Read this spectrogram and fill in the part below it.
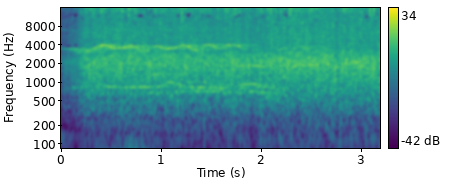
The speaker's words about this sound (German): Das war aber ein Intro-Applaus, das hört man. Das ist kein Outro-Applaus.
